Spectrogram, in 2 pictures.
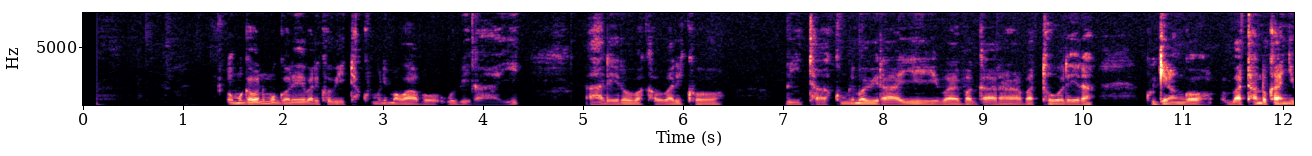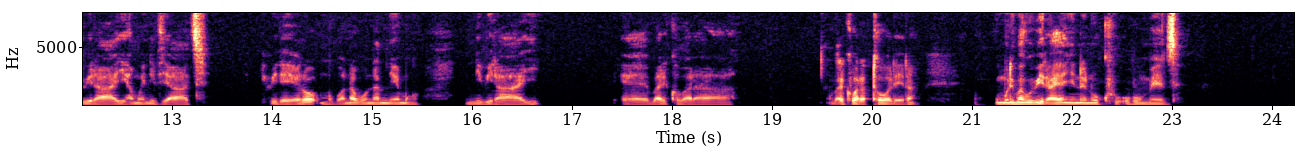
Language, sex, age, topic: Rundi, male, 25-35, agriculture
